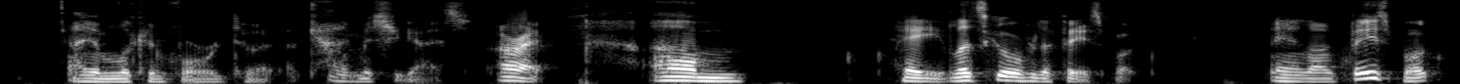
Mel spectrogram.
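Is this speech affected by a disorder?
Yes: cleft lip and palate; series of plastic surgeries for repair, skull bone chips grafted to reconstruct nose around age 12.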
